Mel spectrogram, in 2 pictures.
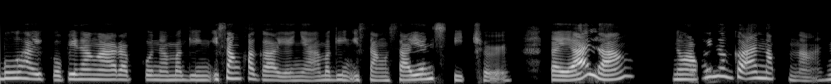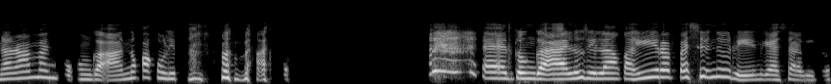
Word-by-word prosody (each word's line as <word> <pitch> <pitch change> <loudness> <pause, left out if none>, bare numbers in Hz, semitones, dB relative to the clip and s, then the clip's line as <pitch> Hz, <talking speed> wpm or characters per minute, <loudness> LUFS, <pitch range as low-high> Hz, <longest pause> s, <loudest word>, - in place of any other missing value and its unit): buhay 270 -3 -1
ko 205 -2 -7
pinangarap 225 -2 -1
ko 215 - -5
na 205 -1 -5
maging 205 0 -6
isang 265 +3 0
kagaya 205 -9 -4
niya, 185 0 -9
maging 205 0 -6
isang 190 -2 -7
science 225 +6 -2
teacher. 190 -1 -10 0.4
Kaya 205 0 +5 0.2
lang 225 +8 +2 0.5
nung 235 0 -1
ako'y 295 +10 -2
nagkaanak 295 -6 -1 0.2
na, 180 +1 -12
nalaman 295 +7 0
ko 215 -6 -11
kung 235 -1 -5
gaano 225 +5 0
kakulit 290 -4 0 0.2
ang 260 - -3 0.2
mga 315 -2 +6
bata. 255 - -5 1.9
At 280 -2 +3
kung 270 0 +5
gaano 245 +3 +7
sila 265 -3 +4
ang 255 - -14
kahirap 320 +6 +2
pasunurin 325 - 0
kaya 225 -2 -3
sabi 205 -4 -7
ko, 215 +1 -16
235 Hz, 135 wpm, -19 LUFS, 210-280 Hz, 1.9 s, gaano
